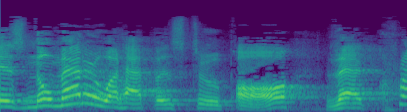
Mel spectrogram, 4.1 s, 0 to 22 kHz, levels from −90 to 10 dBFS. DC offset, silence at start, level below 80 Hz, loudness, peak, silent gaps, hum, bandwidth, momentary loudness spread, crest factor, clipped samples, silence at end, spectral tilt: under 0.1%; 0 s; -64 dBFS; -19 LUFS; -2 dBFS; none; none; 12 kHz; 11 LU; 16 dB; under 0.1%; 0 s; -4 dB/octave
